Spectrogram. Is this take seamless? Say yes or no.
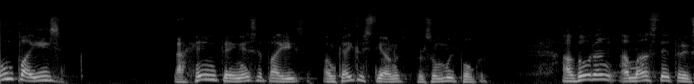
yes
